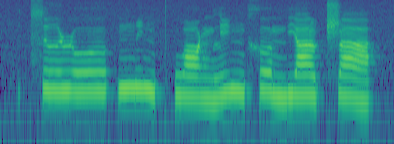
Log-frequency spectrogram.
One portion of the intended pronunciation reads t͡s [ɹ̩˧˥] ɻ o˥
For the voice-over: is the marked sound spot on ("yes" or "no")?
no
